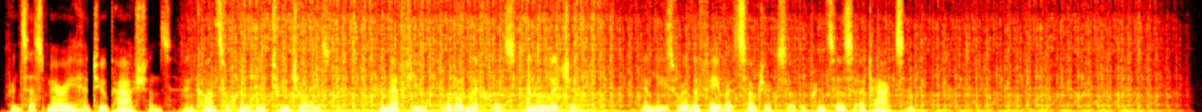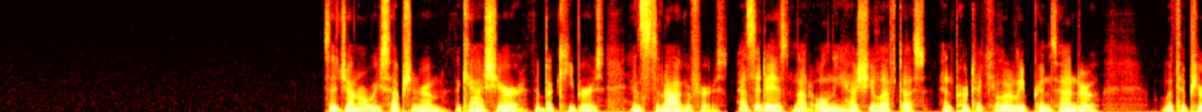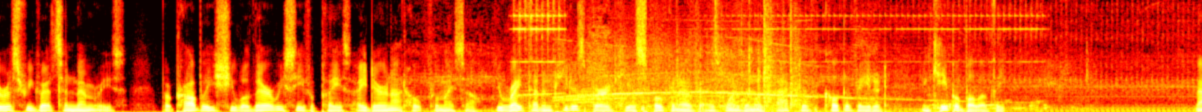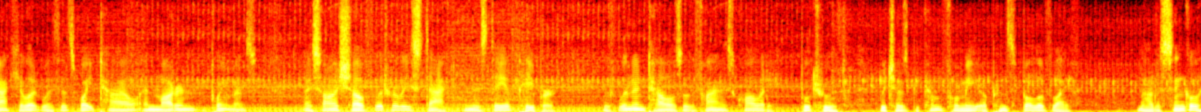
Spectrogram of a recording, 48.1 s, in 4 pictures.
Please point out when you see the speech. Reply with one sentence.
You can hear the speech from 0.1 to 9.2 s, from 15.2 to 23.1 s, from 23.6 to 34.1 s and from 36.0 to 48.0 s.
